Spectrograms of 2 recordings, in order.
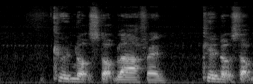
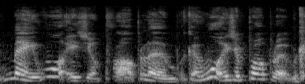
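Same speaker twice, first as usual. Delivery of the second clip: high, drawn-out question; retold exasperated challenge; 6 semitones higher than usual. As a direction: confront them, stretching the words. Confronting seller in retold quarrel.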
